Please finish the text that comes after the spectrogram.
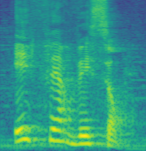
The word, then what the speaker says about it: effervescent: So just pronounce it the same way you usually pronounced it, but with a French accent.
